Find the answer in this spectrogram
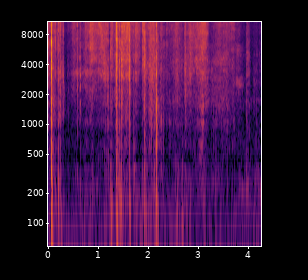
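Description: Folded paper card being opened and handled: a sharp snap at the start, then rustling with a few light crackles.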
